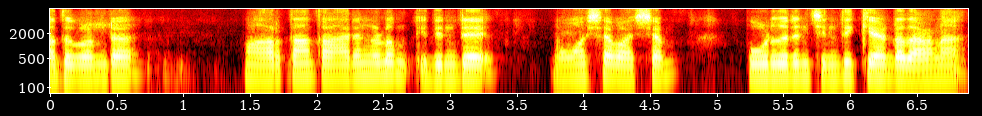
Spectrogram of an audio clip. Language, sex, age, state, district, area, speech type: Malayalam, female, 45-60, Kerala, Kottayam, urban, spontaneous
